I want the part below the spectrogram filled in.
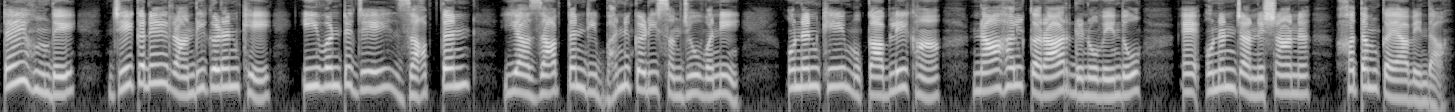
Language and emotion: Sindhi, neutral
